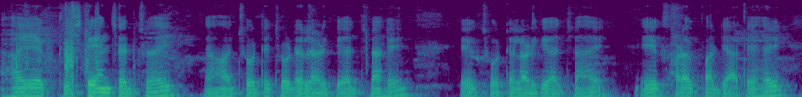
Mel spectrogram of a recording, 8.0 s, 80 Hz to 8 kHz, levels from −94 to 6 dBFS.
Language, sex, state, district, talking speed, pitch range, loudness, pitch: Hindi, male, Maharashtra, Solapur, 155 wpm, 85-95 Hz, -37 LUFS, 90 Hz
